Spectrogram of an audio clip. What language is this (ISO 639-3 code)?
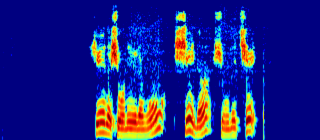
dmk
